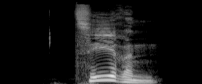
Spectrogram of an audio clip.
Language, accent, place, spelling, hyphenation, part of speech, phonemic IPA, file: German, Germany, Berlin, zehren, zeh‧ren, verb, /ˈtseːrən/, De-zehren.ogg
- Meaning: 1. to live on, to feed on 2. to undermine, to wear out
